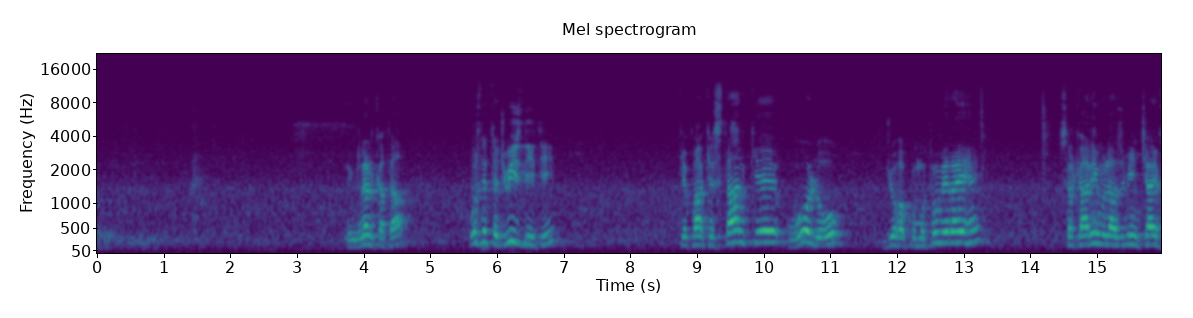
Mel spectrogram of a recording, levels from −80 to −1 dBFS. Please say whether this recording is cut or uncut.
uncut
